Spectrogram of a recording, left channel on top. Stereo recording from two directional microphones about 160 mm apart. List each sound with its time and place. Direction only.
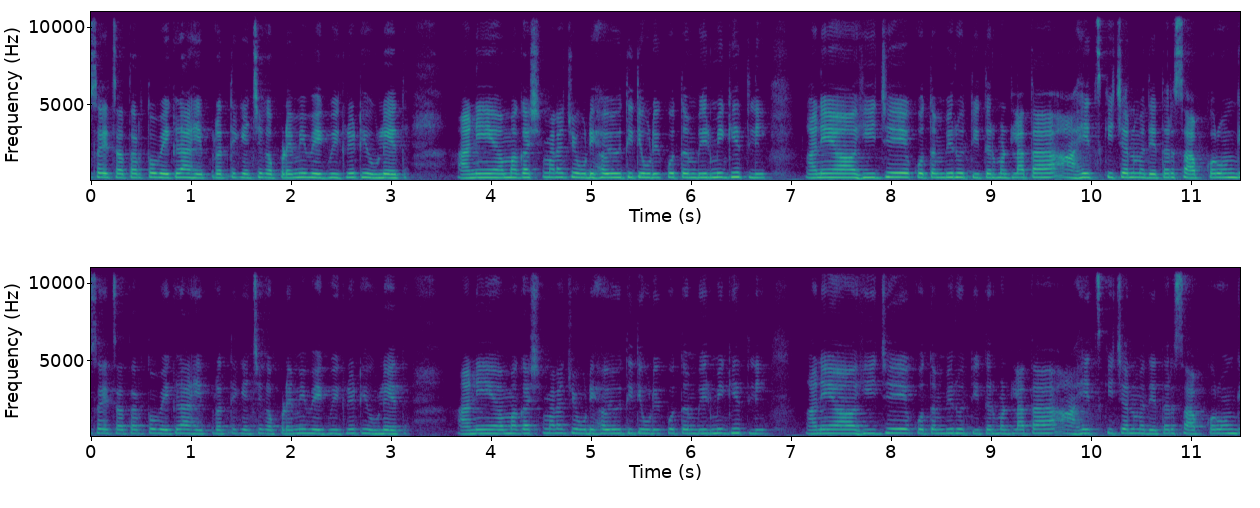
0.0 s a woman's voice: 25° left (ahead or behind)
